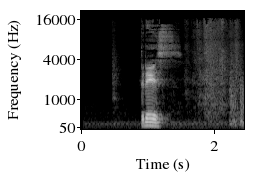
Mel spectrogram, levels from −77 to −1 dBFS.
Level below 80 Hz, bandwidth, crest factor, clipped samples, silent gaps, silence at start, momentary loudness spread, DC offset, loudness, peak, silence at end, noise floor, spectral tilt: -68 dBFS; 17 kHz; 24 dB; under 0.1%; none; 0.45 s; 20 LU; under 0.1%; -23 LUFS; -4 dBFS; 0 s; -55 dBFS; -3.5 dB/octave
